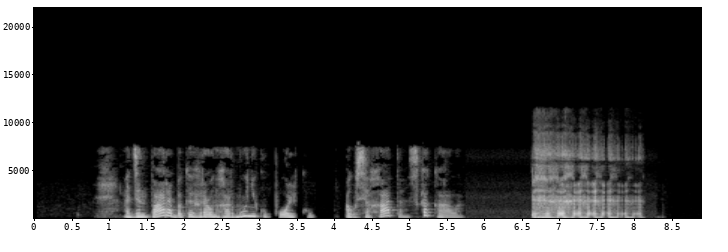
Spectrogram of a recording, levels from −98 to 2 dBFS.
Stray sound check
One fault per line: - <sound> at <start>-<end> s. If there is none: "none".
- laugh at 6.6-8.2 s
